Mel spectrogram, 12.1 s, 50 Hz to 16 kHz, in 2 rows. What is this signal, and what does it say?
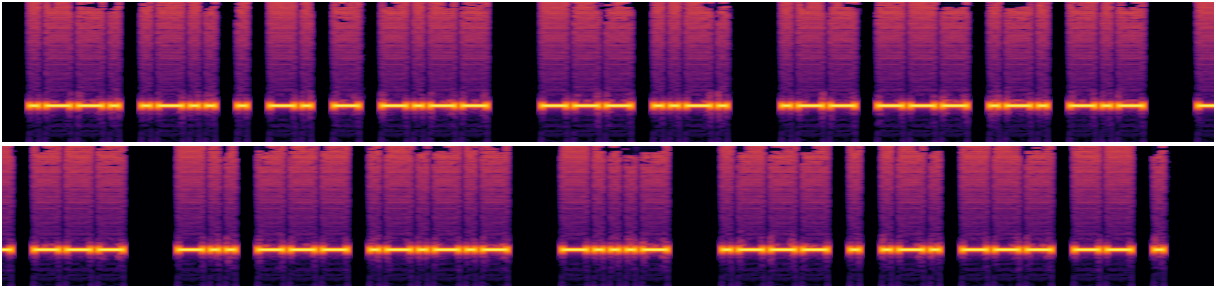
Morse code, heard as a keyed tone, about 30 wpm, 1000 Hz. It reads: PLENTY OF WORK TO DO. <BT> JEROME
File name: qotdfiles / 30wpm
